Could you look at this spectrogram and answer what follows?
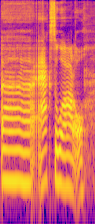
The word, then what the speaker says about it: axolotl: Axolotl.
